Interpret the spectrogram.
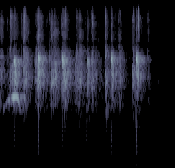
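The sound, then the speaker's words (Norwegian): An audience applauds after a worship song and prayer, a dense wash of many hands with stronger claps landing in a steady rhythm about twice a second, then the clapping thins out and fades at the end. “Ja, vi gir det en klapp.”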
